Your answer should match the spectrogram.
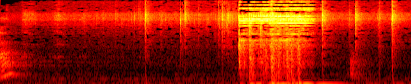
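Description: Cumin seeds dropped into hot oil in a stainless-steel kadhai, giving scattered small crackles. About two and a half seconds in there is a loud, brief metallic clatter of the spoon against the pan.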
